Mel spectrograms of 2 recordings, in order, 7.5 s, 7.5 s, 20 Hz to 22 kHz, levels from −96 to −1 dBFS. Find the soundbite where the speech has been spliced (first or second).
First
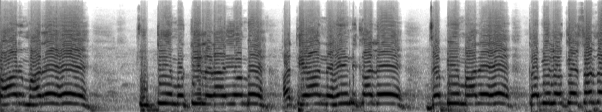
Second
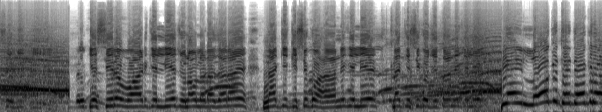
second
